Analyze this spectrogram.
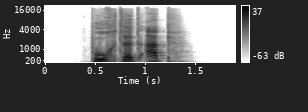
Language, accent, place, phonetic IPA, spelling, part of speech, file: German, Germany, Berlin, [ˌbuːxtət ˈap], buchtet ab, verb, De-buchtet ab.ogg
- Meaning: inflection of abbuchen: 1. second-person plural preterite 2. second-person plural subjunctive II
